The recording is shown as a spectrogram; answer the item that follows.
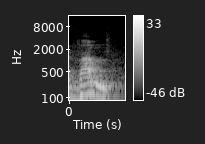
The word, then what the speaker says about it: vam: o a vem primeiro que o u não é é o mas é a primeiro e depois u e se você trocar user o u primeiro fica o Am Não é isso que pela pronúncia sânscrita é vam o que é o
